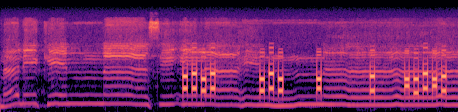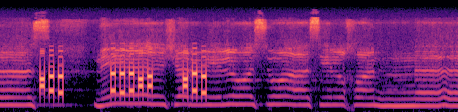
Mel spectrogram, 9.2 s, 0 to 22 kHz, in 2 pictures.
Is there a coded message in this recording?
Yes: DTMF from 1.8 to 6.6 s, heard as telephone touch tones, dialled by machine, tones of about 40 ms. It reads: 8949 494 7 5 *19*5 *52 636*0 *62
